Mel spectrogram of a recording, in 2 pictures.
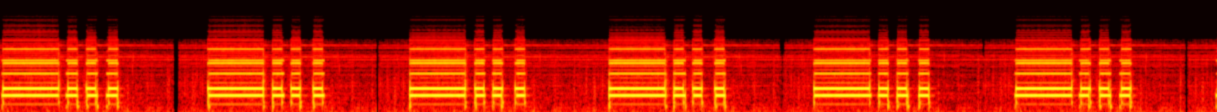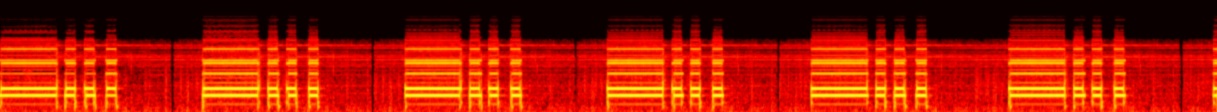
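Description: Loud electronic beeping in a repeating pattern: a burst of short beeps about a second and a half long, coming back about every two and a half seconds.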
